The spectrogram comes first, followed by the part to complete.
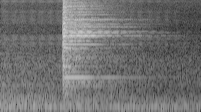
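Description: A single sharp metallic clang about half a second in, ringing on and slowly fading, over a low steady hum.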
